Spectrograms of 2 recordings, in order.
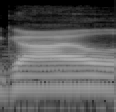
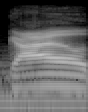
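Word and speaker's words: geil: Use a thumbs up and stay guile.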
